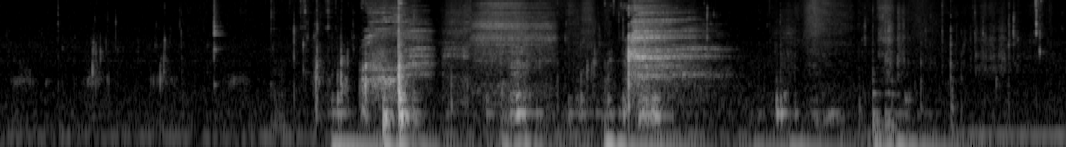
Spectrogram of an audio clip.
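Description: Close-miked drinking: faint swallowing clicks as water is gulped, then several loud, breathy exhales. The biggest exhales come a little before and just after the halfway point.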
